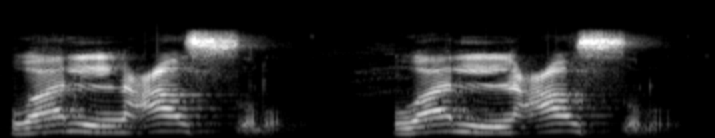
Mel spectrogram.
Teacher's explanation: والعصر، والعصر، بعض لوگ یہاں را پڑھتے ہی نہیں ہیں، یا وہ اس طرح ادائیگی کرتے ہیں جس سے را ظاہری نہیں ہوتی، ایسے محسوس ہوتا ہے کہ را پڑھی نہیں گئی، جبکہ را کو پر کریں گے اور اسے ظاہر کریں گے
